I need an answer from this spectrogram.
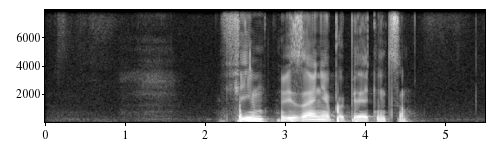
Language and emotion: Russian, neutral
